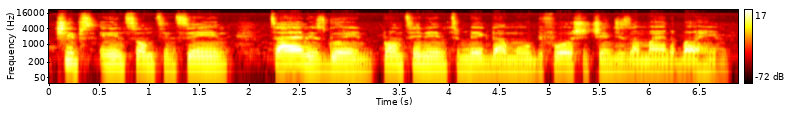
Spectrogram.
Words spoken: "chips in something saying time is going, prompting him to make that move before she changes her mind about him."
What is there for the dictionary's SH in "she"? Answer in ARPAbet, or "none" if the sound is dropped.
SH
